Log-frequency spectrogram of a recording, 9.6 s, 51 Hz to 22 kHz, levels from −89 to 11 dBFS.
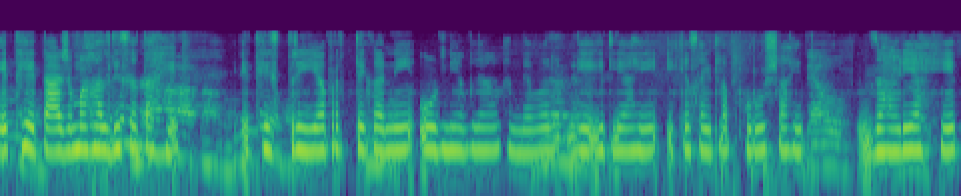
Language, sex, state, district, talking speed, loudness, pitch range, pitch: Marathi, female, Maharashtra, Dhule, 120 wpm, -15 LUFS, 205-215 Hz, 210 Hz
